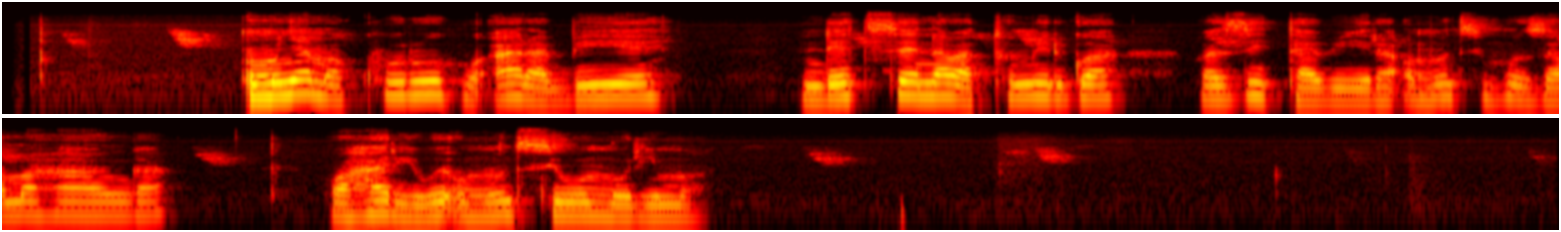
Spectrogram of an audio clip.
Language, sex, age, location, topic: Kinyarwanda, female, 25-35, Kigali, government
